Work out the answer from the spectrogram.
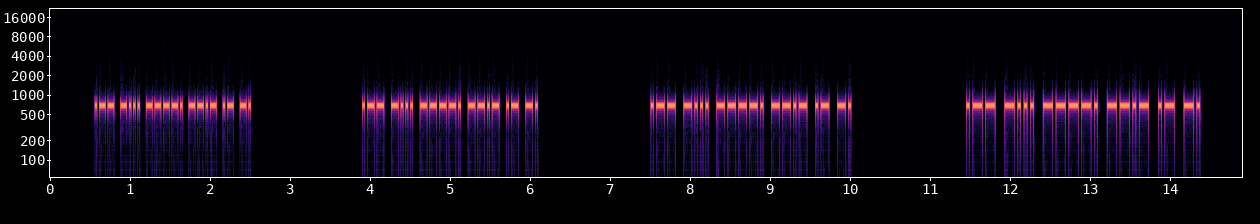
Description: Morse code, heard as a keyed tone, about 36 wpm, 700 Hz. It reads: WB9QAN WB9QAN WB9QAN WB9QAN
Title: Speed Racing - USA 2x3 Call Signs 30wpm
